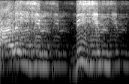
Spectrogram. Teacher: إذا وقفت لأبي عمرو في عليهم مثلا تقف بكسر الهاء وإسكان الميم، تقول عليهم بهم كبقية القراء.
